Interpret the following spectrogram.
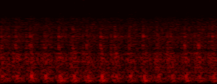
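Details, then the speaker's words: Motorcycle carburetor idling steadily and evenly after adjusting the pilot jet (low-speed mixture) screw by ear on each carburetor. Leaning it dropped the idle, so the screw was backed out to the sweet spot; mixture sounds right. "probably a pretty sweet spot right there most of this has to be done by ear"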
